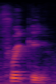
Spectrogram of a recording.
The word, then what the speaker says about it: Freekeh: I'm going to make some all fresh vegetables with this old world grain called Freekeh, and that's how you pronounce it.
